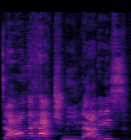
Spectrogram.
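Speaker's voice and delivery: brinde berrado, agudo e forte; capitão gritando. Acted. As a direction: bata na mesa e grite. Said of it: "pounded his fist on the table and yelled".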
